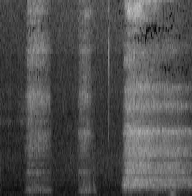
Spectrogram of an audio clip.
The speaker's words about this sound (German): dann atmet man zweimal, also man atmet quasi einmal tief ein und wenn man meint, die Lunge ist voll, atmet man nochmal ein Stück mehr ein und dann ganz lange aus.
